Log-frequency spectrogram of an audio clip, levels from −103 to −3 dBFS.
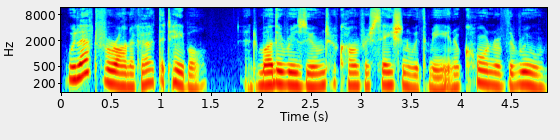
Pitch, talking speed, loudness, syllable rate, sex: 180 Hz, 235 wpm, -20 LUFS, 6.8 syllables/s, female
